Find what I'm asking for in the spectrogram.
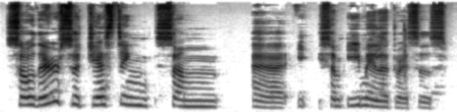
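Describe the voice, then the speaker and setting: A woman's voice: fairly high pitch, animated, slow pace, pushed and bright, dry recording. A woman from Denmark with a Danish accent, walking viewers through a tutorial in a chatty, encouraging way with lots of fillers. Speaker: online course instructor. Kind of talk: casual screen-share tutorial.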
